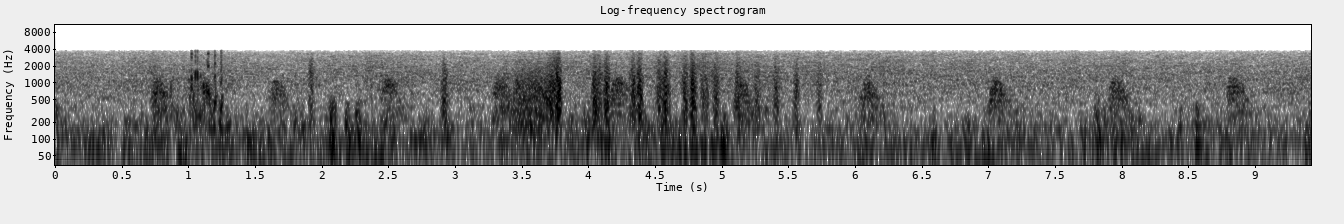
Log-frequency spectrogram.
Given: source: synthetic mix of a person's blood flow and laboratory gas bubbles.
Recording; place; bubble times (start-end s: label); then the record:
Doppler ultrasound of blood flow; subclavian vein
0.85-1.29 s: bubbles
From the record:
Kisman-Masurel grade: 212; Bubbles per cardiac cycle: several, 3 to 8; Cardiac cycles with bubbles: 1 to 10%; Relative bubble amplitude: moderate (0.250 to 0.450); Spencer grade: 1 (occasional bubble signal discernible with the cardiac motion signal, with majority of cardiac periods free of bubbles); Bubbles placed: anywhere in the cardiac cycle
